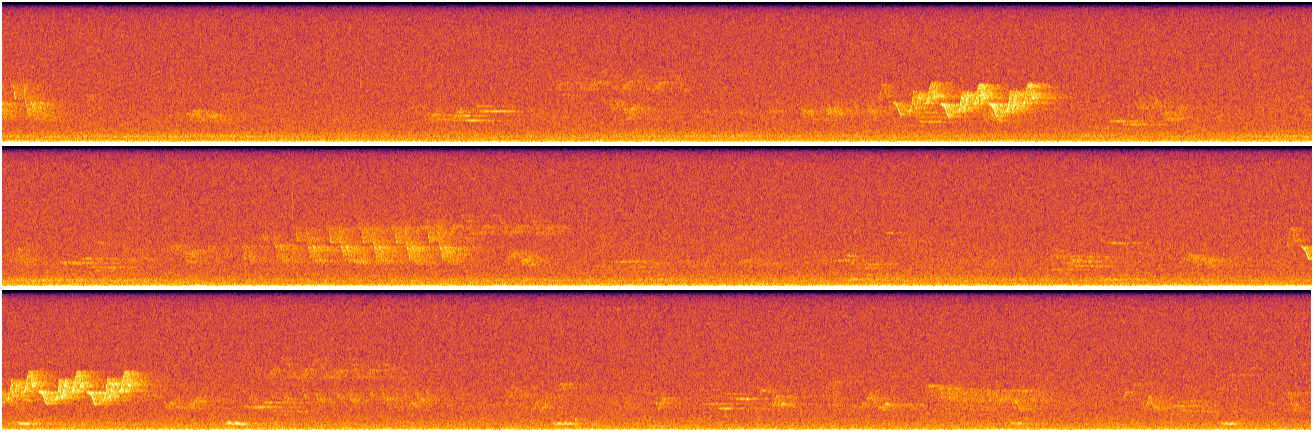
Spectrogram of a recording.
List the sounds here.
Ovenbird, Red-eyed Vireo, Wood Thrush, Black-and-white Warbler, Common Yellowthroat, Common Raven, Hairy Woodpecker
